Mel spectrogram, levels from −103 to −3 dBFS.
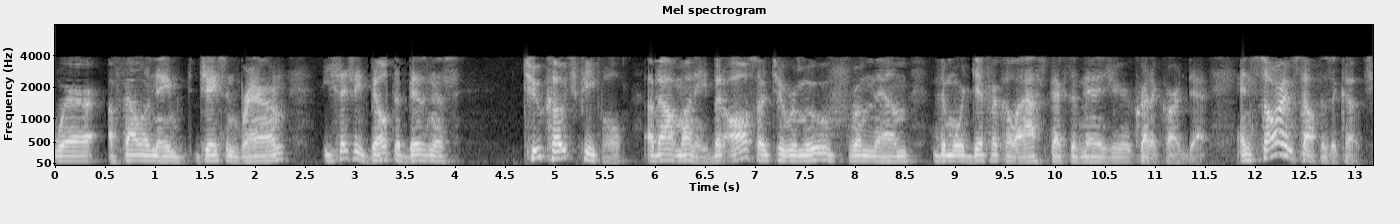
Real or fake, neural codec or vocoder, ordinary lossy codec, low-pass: real; none; AAC, 16 kbps; 7.2 kHz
